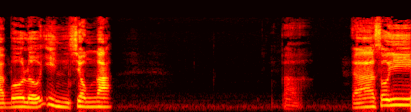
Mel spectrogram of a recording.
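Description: An elderly man speaks calmly and warmly into a close microphone, pausing between phrases.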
